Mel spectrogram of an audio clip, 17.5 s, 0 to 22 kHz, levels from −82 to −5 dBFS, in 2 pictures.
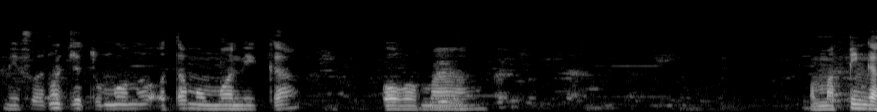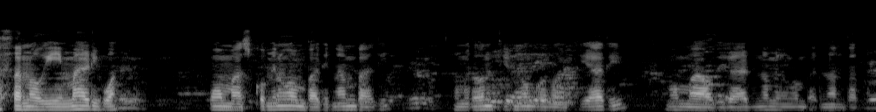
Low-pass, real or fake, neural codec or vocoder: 7.2 kHz; real; none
